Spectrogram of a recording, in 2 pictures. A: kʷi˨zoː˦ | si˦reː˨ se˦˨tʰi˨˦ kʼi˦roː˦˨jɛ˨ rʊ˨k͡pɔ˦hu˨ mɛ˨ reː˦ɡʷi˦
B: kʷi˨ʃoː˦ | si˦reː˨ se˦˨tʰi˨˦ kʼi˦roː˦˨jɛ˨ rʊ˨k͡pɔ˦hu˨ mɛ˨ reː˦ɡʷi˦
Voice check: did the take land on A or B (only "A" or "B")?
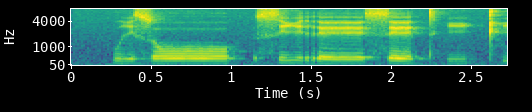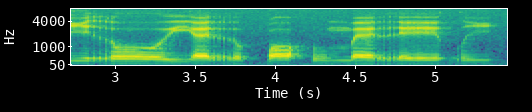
A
